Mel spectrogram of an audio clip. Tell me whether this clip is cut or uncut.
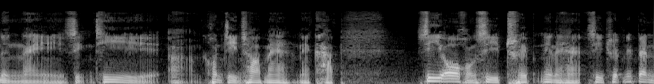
cut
